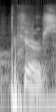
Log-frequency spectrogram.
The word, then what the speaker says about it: Pirc: Our our pierce. It's called, it's pronounced pier. Um, a lot of Americans call it perk.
